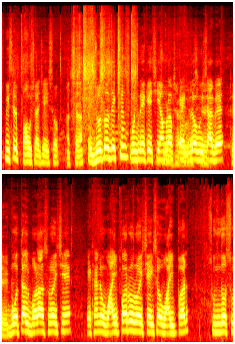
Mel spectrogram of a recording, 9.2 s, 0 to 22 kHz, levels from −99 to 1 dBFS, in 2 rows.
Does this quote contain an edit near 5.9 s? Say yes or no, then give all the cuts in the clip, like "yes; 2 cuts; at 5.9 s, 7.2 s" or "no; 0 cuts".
no; 1 cut; at 2.7 s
